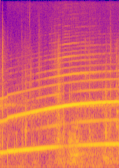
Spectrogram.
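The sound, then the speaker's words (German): An alarm siren wails steadily in the afternoon during a robbery of a money vault, a loud high-pitched tone slowly rising in pitch over a couple of seconds, with no voices and a faint rumble underneath. “Die Alarmsirene. Das hört sich nach einem Überfall an.”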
